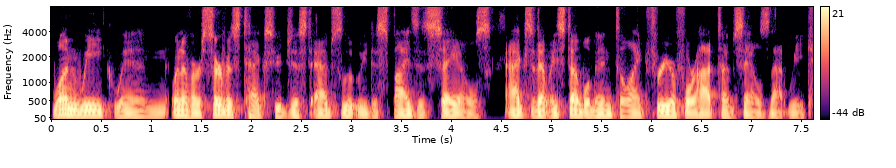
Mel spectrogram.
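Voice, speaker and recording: This man speaks with an American accent, a fairly low pitch and monotone, flat intonation. His pace is fairly quick, with hardly any pauses and big swings in loudness. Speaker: hot tub retailer, business owner. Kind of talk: interview.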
